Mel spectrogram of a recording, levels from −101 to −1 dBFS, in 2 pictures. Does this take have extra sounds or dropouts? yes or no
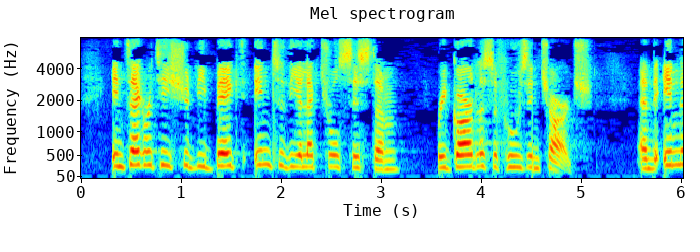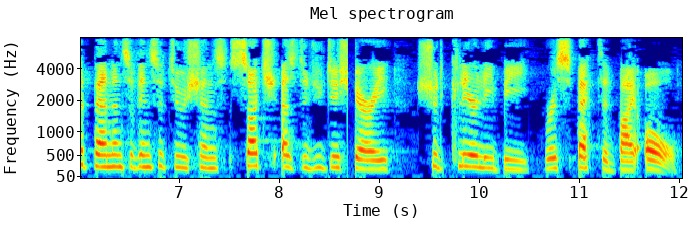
yes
